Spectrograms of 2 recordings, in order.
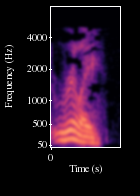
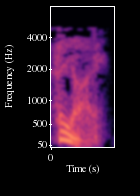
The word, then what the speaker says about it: real: Like the word for dollar down there is R-E-A-L. Well, I would pronounce that real. It's not real. It's hey-I.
